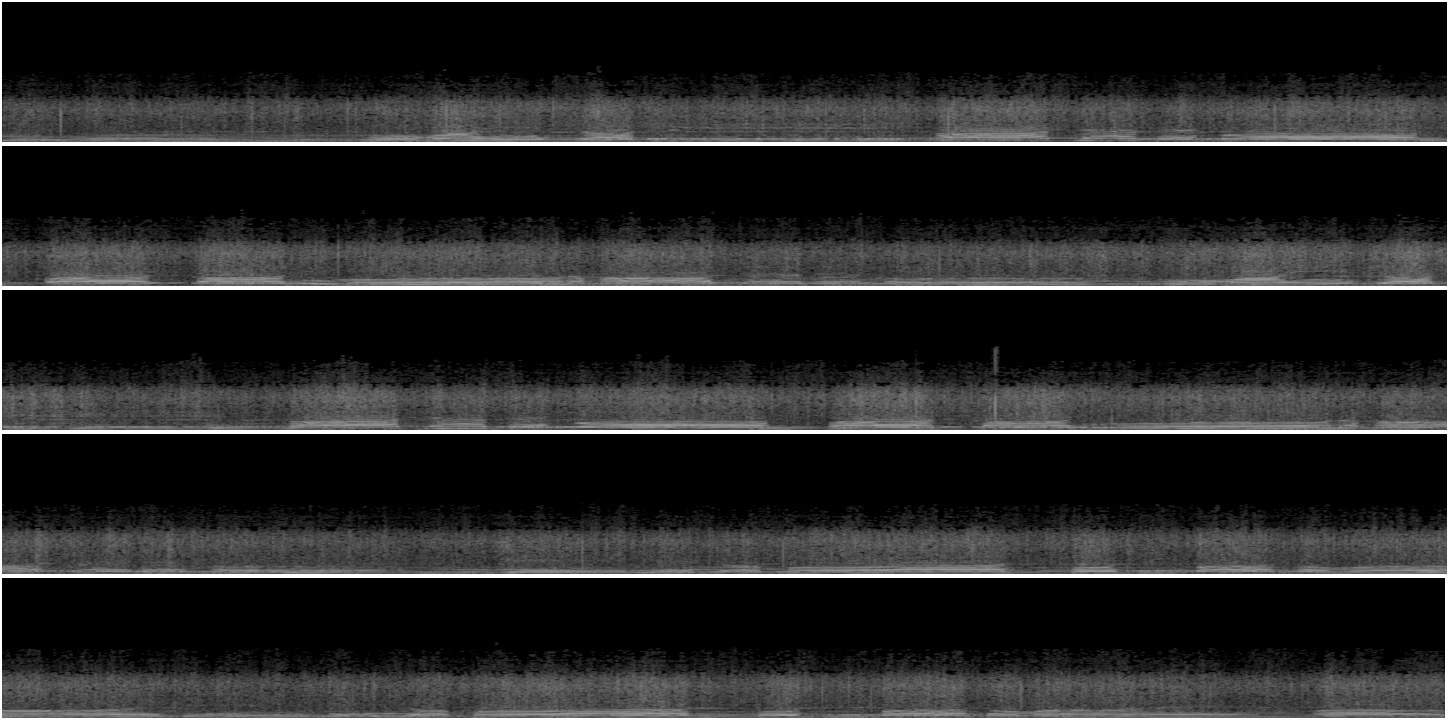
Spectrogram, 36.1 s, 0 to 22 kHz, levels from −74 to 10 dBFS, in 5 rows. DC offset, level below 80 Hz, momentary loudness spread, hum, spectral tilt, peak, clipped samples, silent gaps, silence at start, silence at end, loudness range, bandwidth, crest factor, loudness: under 0.1%; -54 dBFS; 7 LU; none; -2 dB/octave; -8 dBFS; under 0.1%; none; 0 s; 0 s; 3 LU; 11.5 kHz; 22 dB; -29 LUFS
